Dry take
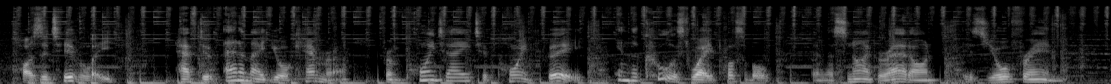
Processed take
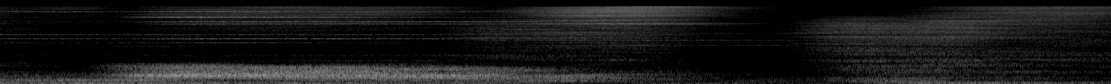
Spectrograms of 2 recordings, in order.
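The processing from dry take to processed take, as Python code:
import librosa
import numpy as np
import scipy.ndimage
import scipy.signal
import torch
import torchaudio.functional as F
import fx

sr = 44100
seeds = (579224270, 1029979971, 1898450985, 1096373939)

y = fx.tilt_shelf(x, sr, db=-7.5, hz=1300.0)
y = fx.paulstretch(y, sr, seeds[0], factor=30.0, window_s=0.05, from_s=7.48)
y = y * 10.0 ** (-1.5 / 20.0)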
